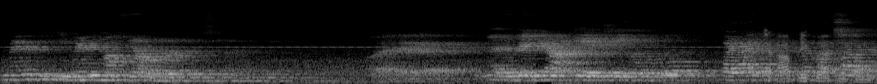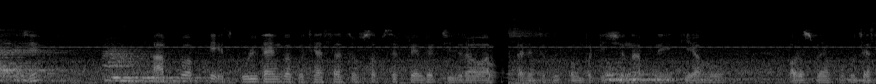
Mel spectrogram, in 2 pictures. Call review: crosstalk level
present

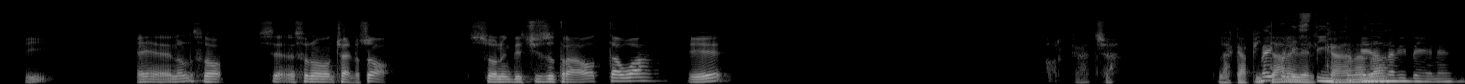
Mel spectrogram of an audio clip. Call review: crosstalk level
present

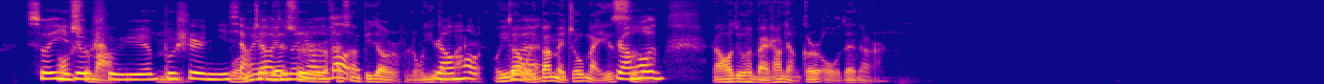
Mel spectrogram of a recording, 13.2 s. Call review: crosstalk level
present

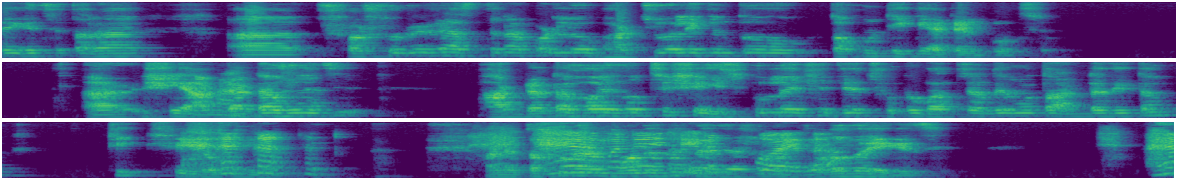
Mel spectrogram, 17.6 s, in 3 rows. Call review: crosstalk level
present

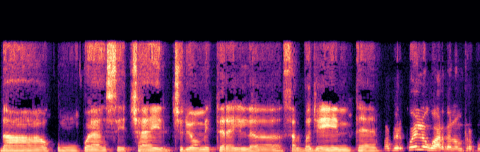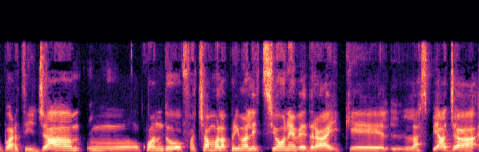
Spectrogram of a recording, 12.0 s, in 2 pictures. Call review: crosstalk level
none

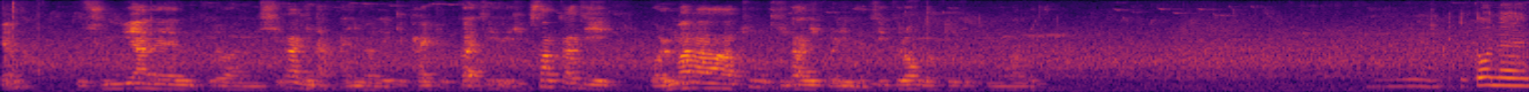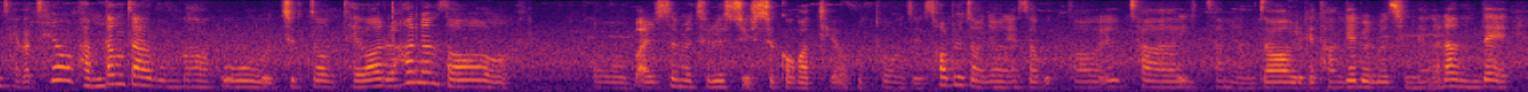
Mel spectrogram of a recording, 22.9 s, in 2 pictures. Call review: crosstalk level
none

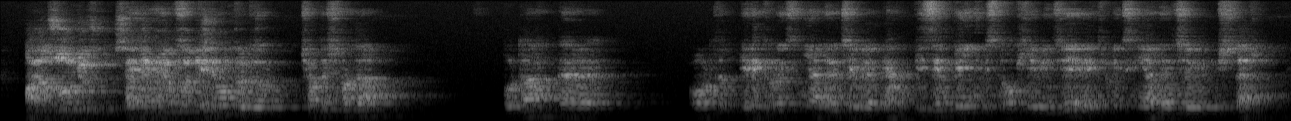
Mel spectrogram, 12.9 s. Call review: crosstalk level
present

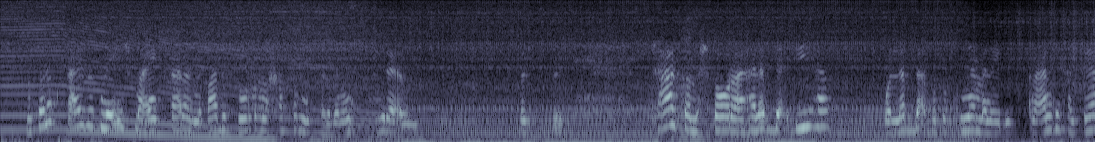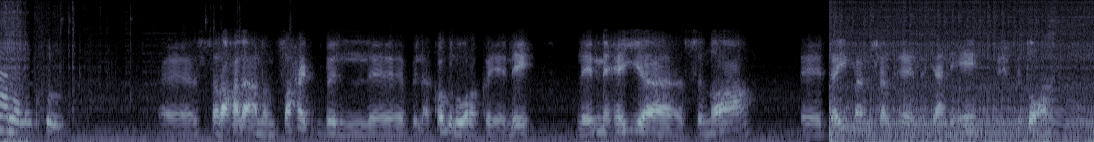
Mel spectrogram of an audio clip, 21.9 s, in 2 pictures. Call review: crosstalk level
none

